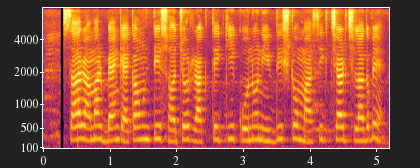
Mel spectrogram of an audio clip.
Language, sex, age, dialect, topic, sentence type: Bengali, female, 18-24, Jharkhandi, banking, question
